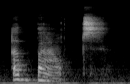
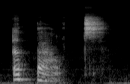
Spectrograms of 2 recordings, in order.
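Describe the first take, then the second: First: The stress is on the second syllable. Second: The stress is on the second syllable.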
